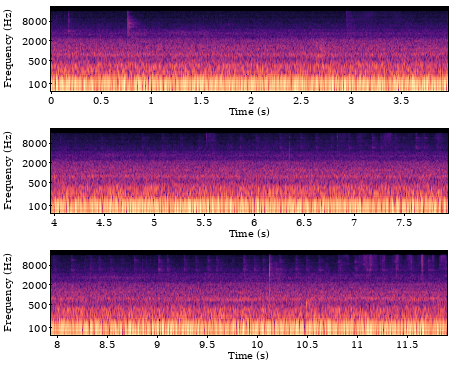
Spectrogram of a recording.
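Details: Low steady motor drone with light clicks and rustles, and no animal sounds.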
